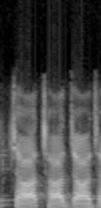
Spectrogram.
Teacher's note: तो देखो फ्रेंड, जो चा वर्ग होता है ये आपका क्या होता है, तालव्य होता है। ठीक है, चा छा जा झा ये आपका तालव्य से उच्चारित होता है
